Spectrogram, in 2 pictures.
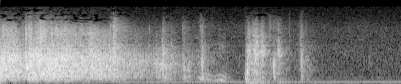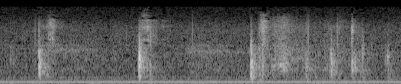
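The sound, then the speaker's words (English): Gunshots ring out as a U.S. marshal in the Old West guns down two men: a loud blast that rolls away at the start, another sharp crack shortly after, then a few faint knocks. “You killed both of them, Mr. Dillon. I didn't even get a shot off.”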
